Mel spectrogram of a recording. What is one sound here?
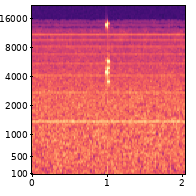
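A short electronic click sounds once.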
